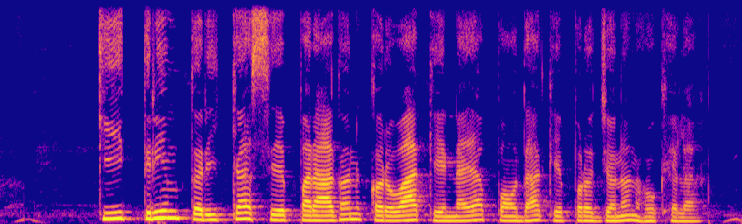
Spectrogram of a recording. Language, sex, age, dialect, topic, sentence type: Bhojpuri, male, 18-24, Northern, agriculture, statement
